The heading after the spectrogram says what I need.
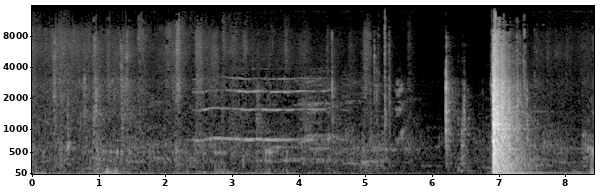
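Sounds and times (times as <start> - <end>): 
door hinges creaking: 2.5 - 5.7
door swinging and knocking with a thud: 6.9 - 7.6.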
